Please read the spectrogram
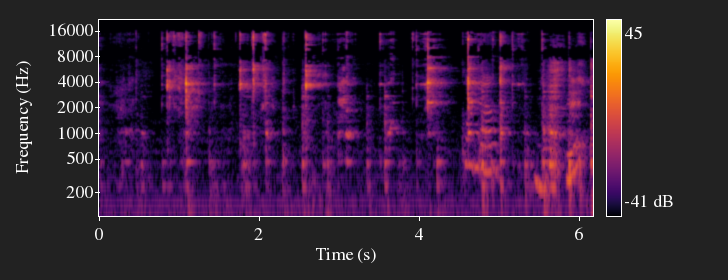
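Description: Metal fork scraping and clinking against a ceramic bowl as mashed banana is pushed out into a stainless steel mixing bowl: a run of irregular sharp clinks, several a second.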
